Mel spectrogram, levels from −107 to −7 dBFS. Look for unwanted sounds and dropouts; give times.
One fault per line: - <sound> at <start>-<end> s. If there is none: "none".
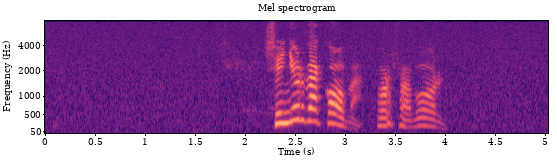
none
